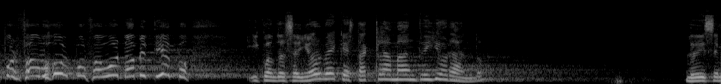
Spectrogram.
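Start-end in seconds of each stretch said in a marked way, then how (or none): 0.0-1.9 very high, wailing begging; hammed-up sobbing debtor imitation; mock crying plea. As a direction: plead in a put-on tearful whine. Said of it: "sigue clamando y llorando".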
